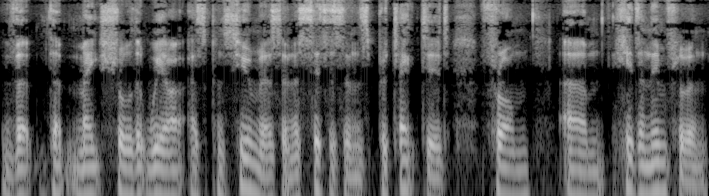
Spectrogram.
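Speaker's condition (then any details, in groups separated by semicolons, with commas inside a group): No condition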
